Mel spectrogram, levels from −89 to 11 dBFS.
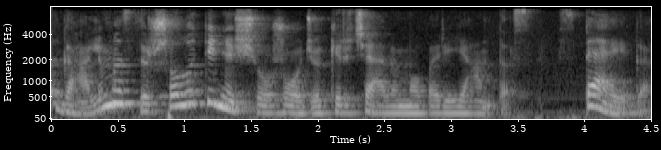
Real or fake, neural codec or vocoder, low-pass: real; none; 7.2 kHz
